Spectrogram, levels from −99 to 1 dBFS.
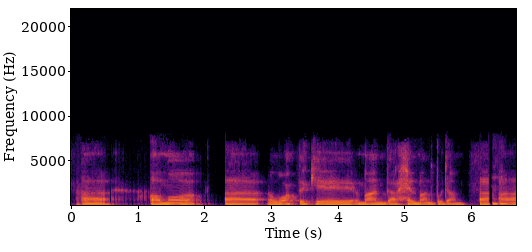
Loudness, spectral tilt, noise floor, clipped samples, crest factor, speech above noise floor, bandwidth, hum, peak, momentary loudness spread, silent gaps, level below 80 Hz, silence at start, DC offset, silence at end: -30 LUFS; -8 dB/octave; -54 dBFS; under 0.1%; 18 dB; 25 dB; 7.4 kHz; none; -12 dBFS; 6 LU; none; -54 dBFS; 0.05 s; under 0.1%; 0 s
